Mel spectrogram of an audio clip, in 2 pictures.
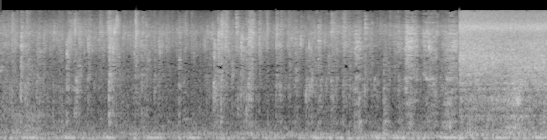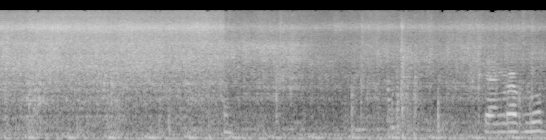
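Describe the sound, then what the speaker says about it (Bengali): Small tangra fish frying in oil in a pan in an Indian village kitchen, a steady broadband sizzle that swells louder midway, with stirring scrapes and occasional clinks, close and continuous with no talk. "ট্যাংরাগুলো ভাজা হয়ে গেছে, এটাকে আমরা তুলা ট্যাংরা বলি।"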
